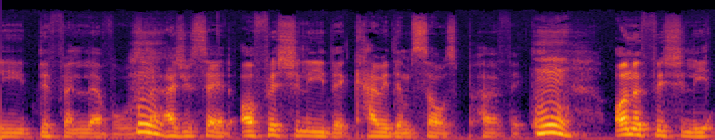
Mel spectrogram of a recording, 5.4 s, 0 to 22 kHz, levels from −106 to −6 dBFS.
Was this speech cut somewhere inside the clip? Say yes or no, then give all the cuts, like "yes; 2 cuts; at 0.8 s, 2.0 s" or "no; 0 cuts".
no; 0 cuts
